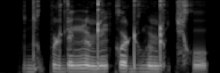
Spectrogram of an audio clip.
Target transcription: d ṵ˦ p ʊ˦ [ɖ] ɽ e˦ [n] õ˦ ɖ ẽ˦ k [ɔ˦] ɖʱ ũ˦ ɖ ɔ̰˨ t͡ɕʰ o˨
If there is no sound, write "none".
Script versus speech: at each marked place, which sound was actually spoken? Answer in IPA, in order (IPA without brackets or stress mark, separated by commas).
ɖ, n, ɔ˦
